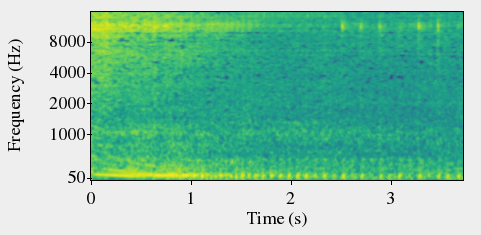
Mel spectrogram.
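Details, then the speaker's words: Suzuki Satria FU motorcycle after cutting back a cracked hose to the AIS that let air into the manifold: revs fall from a blip and settle into a steady even thumping idle. Idle normal again. "Masih bunyi. Langsamnya normal kembali teman-teman."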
